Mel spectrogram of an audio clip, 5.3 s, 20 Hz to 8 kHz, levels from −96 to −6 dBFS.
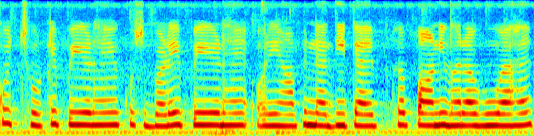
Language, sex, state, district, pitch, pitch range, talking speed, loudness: Hindi, female, Uttar Pradesh, Hamirpur, 265 Hz, 255-275 Hz, 200 wpm, -13 LUFS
